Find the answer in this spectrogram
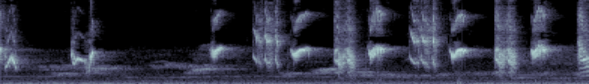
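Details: Long-tailed shrike singing in a lively, high-energy lure recording meant to make other shrikes sing. It gives scattered sharp chirps and short harsh notes at irregular intervals, with faint background hum.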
